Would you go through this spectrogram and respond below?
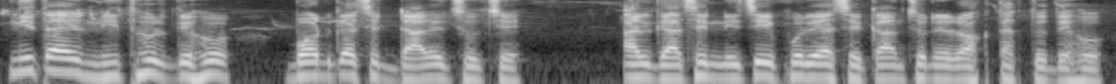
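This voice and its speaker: A man's voice: medium pitch, normal speed, a little mellow. A man narrating a scripted horror cartoon story in a dramatic storytelling style.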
